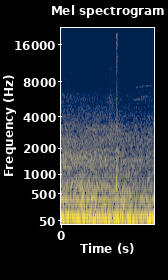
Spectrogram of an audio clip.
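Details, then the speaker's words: 2012 Chevy Express 6.6 van with engine running after replacing the A/C compressor clutch: steady, even hum with no grinding, chatter or squeal; compressor clutch engaged, pressures coming down correctly. "all right guys so everything is good this is working as you should the prion is being cut down to the right uh pressures"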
